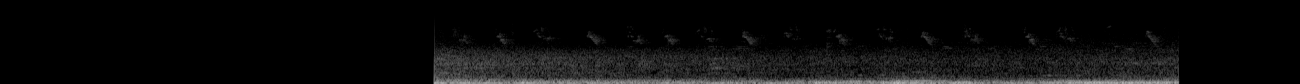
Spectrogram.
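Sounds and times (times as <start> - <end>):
bird chirping: 4.4 - 11.8
steady low outdoor rumble: 4.4 - 11.8.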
